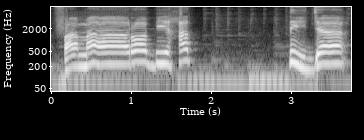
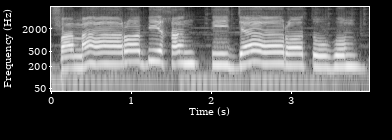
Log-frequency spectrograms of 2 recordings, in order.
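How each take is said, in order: First: There is a pause before the last word. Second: It runs on without a pause before the last word. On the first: The speaker calls it wrong. "Ada jedahnya, artinya ditekan dan didengungkan. Itu contoh bacaan yang salah" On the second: The speaker calls it right. "tidak didengungkan. Cukup di ditekan saja"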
